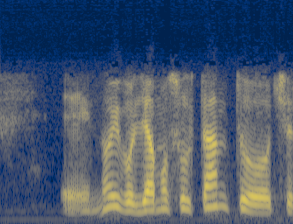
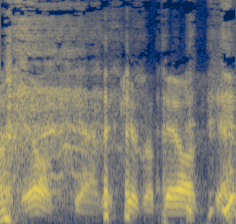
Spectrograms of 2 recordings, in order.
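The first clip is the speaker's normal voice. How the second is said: put-on playful thick Roman accent; 3 semitones higher, 5 dB louder than usual. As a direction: lay on the Ostia Roman dialect. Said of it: "cioè la voce di Roma". (accento romano scherzoso)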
